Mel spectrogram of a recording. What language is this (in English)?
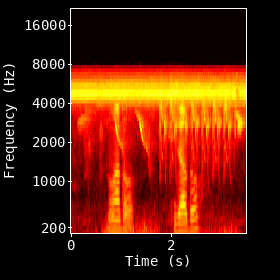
Santali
